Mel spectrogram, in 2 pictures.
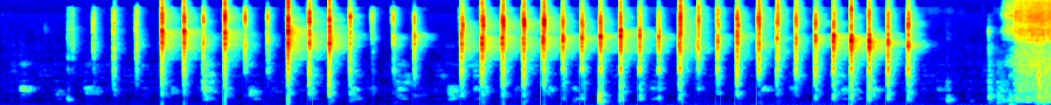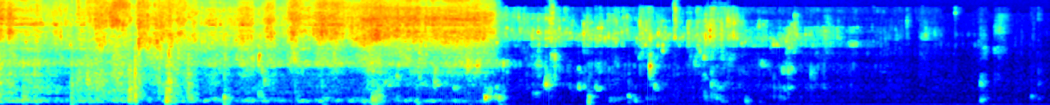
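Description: A quick run of sharp hand claps for several seconds: a barber's percussive massage with the palms pressed together. Then water runs steadily from the tap at the shampoo basin for about five seconds and stops, leaving a faint trickle.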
